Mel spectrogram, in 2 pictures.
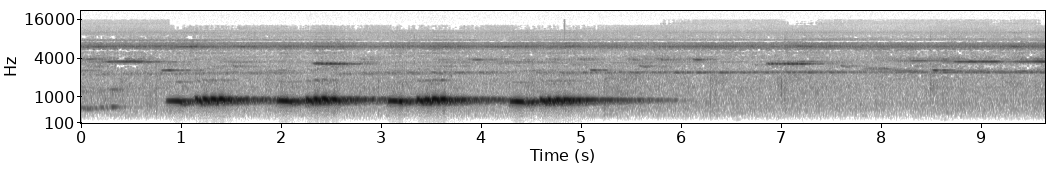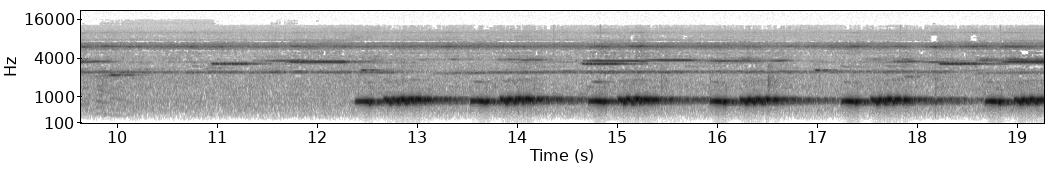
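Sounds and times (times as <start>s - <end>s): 
starred wood quail calling: 0.0s - 5.7s, 12.4s - 19.2s.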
